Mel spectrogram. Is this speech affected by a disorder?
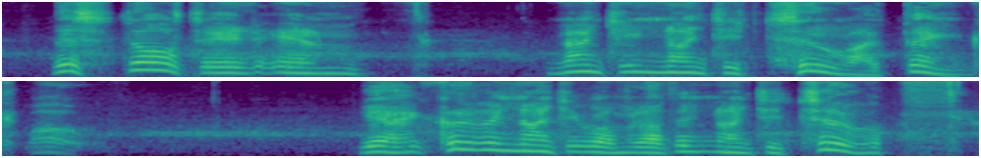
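Yes: partial glossectomy for tongue cancer.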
